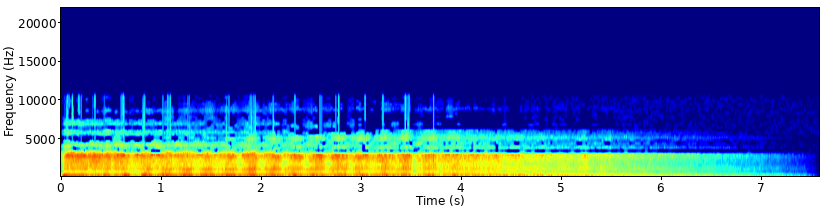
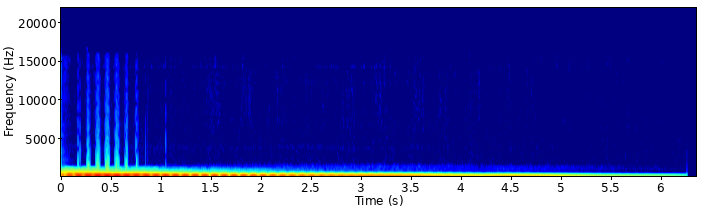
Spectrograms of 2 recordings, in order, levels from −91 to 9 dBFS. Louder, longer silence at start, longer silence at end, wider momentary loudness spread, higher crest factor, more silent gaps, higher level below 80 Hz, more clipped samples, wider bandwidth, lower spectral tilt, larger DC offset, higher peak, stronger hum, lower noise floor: first, -12 LUFS vs -16 LUFS; about the same, 0 s vs 0 s; first, 1.15 s vs 0.95 s; second, 16 LU vs 20 LU; about the same, 14 dB vs 14 dB; neither; second, -40 dBFS vs -34 dBFS; neither; first, 10 kHz vs 1.8 kHz; second, -6 dB/octave vs -12.5 dB/octave; neither; about the same, 0 dBFS vs -2 dBFS; neither; first, -54 dBFS vs -46 dBFS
